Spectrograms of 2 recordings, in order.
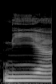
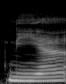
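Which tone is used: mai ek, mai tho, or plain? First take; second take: plain; mai tho. First: It is said with the plain, unmarked tone. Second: It is said with the mai tho tone. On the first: "ผันเสียงว่า" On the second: "เนียโทเนีย"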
